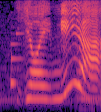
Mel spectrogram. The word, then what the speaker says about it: Yoimiya: Yoimiya, huh? Alles klar. Da bin ich ja froh, dass ich es richtig ausgesprochen habe.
